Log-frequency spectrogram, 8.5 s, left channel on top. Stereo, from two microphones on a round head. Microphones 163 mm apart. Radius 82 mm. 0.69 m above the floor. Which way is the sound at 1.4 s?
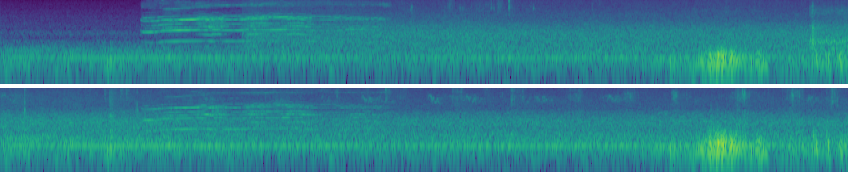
55° left (ahead or behind).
